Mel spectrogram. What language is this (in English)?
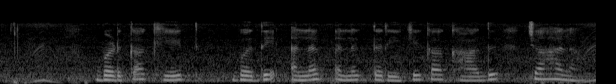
Bhojpuri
